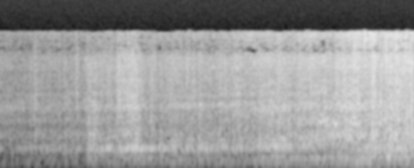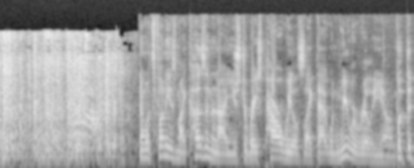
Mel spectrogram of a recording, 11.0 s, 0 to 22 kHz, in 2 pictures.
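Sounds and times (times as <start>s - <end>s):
electric toy car whine: 0.0s - 7.3s
people yelling: 4.2s - 5.0s, 6.4s - 7.0s.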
